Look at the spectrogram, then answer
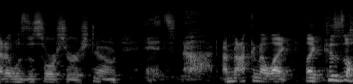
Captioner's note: whispers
